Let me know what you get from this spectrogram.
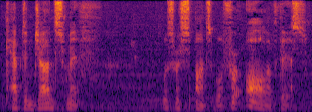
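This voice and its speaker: A man's voice: fairly low pitch, measured pace, fairly bright tone, slight background noise. A man giving an amateur, theatrical dramatic reading of a humorous text, prone to amusement and stumbles. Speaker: amateur reader.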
